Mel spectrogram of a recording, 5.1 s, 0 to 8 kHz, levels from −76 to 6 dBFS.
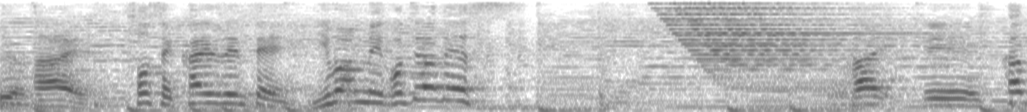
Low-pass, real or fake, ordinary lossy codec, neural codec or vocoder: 7.2 kHz; real; none; none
